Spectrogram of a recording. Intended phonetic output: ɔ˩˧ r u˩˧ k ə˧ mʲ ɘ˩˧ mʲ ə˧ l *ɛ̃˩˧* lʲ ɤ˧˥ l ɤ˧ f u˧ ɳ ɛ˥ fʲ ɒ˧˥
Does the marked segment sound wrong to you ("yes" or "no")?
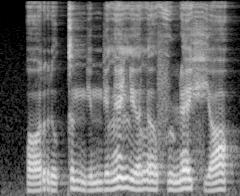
yes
